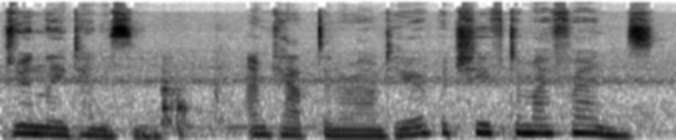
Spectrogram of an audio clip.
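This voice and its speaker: A woman's voice: on the low side, a little fast, heavy background noise, close to an everyday voice. An actress playing a tough, no-nonsense female security chief of a ship in a video game, firm and authoritative.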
